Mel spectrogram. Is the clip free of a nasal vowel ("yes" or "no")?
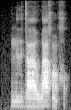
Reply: no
